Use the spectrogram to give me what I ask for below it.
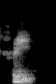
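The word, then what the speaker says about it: ਹ੍ਰਿ: Rara pair which hai, it's a subscript, so there's no a silent there, mukta. It's pronounced as Hri.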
